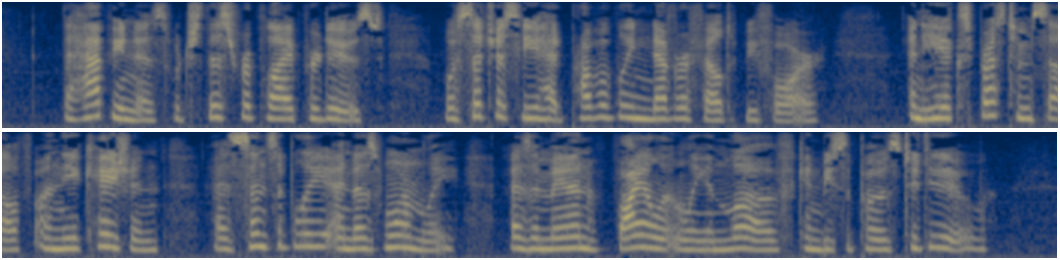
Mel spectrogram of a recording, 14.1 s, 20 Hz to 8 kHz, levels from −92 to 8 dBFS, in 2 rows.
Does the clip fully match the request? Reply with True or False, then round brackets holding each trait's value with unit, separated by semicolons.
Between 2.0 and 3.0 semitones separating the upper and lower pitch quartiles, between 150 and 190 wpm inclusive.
True (2.6 semitones; 160 wpm)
